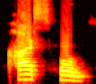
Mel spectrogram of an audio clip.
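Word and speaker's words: Hartshorne: Process thinkers Charles Harshun (1897 to 2000) pronounced Hartshorn Hartshorn makes the following point: the traditional objection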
